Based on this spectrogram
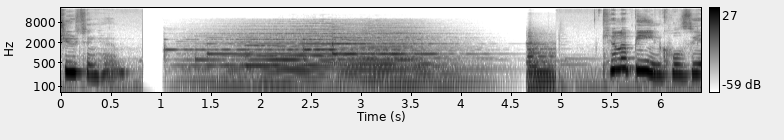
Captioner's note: Windows startup sound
